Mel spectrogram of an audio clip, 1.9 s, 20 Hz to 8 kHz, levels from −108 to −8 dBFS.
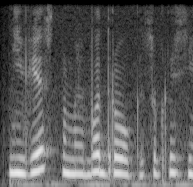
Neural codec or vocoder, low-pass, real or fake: vocoder, 24 kHz, 100 mel bands, Vocos; 7.2 kHz; fake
